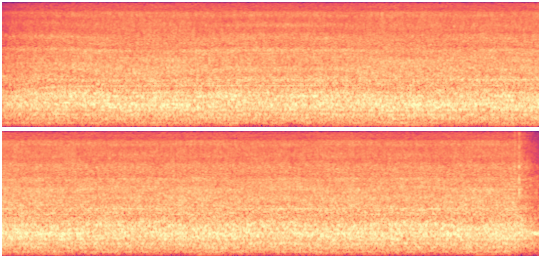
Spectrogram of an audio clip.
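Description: A hair dryer blows air over a freshly painted rustic wooden plaque decorated with a birdhouse stencil, running as a steady, close, continuous whoosh for the whole stretch.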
